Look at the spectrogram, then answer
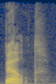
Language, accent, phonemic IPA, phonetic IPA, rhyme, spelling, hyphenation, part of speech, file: English, US, /ˈbɛlt/, [ˈbɛlt], -ɛlt, belt, belt, noun / verb, En-us-belt.ogg
- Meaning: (noun) A band worn around the waist to hold clothing to one's body (usually pants), hold weapons (such as a gun or sword), or serve as a decorative piece of clothing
